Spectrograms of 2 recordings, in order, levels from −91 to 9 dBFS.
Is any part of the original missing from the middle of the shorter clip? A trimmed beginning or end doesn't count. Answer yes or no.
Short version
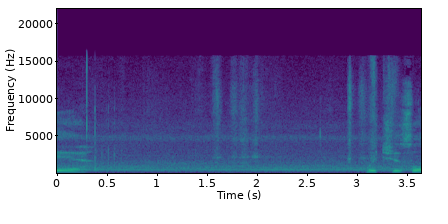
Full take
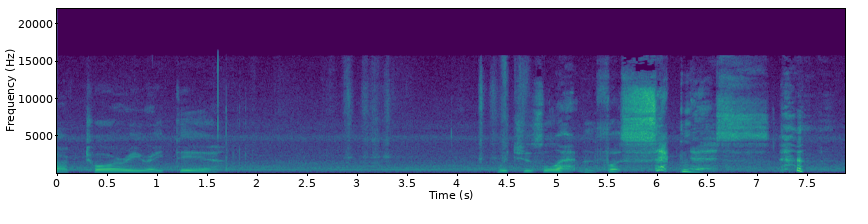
no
